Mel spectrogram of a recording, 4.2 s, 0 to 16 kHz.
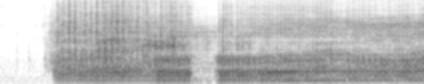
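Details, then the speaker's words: Stihl FS56RC string trimmer at full throttle: engine revs hard, drops out and sags, then recovers to a strained, uneven high speed; bogging at high throttle, checked before cleaning the carburetor. "so what sounds like it's bogging down on high idle"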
